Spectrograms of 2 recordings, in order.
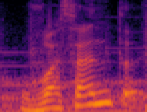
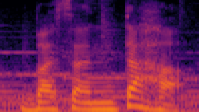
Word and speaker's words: वसंत: ऐसे ही वसंत या वसंतः और वसंतु जैसे शब्दों को बसंतः और बसंतर्तु लिखना और बोलना भी गलत है।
